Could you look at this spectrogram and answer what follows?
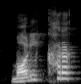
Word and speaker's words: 머리카락: 근데 둘이 결합하면 머리 카락이 돼요. 보세요. 우리 기억이 키극으로 발음되려면 기억에다 뭐가 덧붙어야 돼요? 히이 덧붙어야만 예사소리 우리 기억 디귿 비읍 지에 히이 덧붙으면 거센 소리로 발음되잖아요.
